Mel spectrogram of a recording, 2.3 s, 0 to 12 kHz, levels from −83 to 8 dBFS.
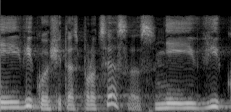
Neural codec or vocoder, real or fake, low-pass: none; real; 7.2 kHz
